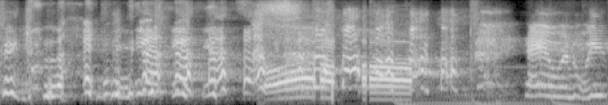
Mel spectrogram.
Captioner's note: all laughing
